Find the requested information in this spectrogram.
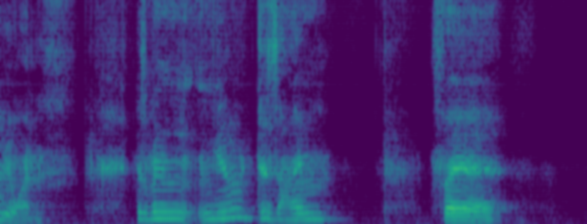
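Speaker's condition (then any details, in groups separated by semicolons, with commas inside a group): Cerebral palsy, left hemiplegia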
